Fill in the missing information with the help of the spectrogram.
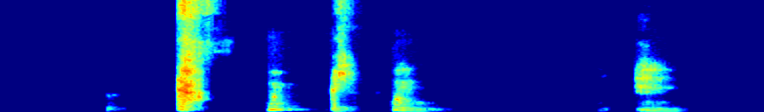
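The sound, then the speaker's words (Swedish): A sharp sneeze bursts out, surrounded by a few short breathy gasps and snorts, all within a few seconds and followed by quiet. “Prosit!”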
